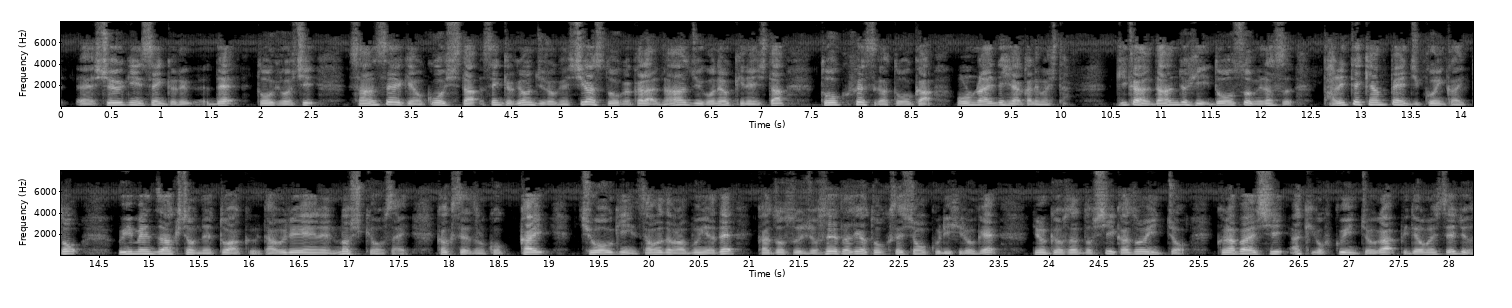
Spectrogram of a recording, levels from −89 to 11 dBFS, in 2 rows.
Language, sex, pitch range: Japanese, male, 130-175 Hz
